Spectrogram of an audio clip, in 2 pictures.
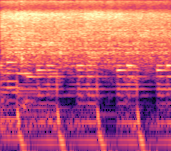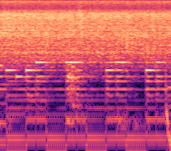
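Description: Chicken and onion-tomato masala sizzling in a frying pan while being stirred with a spatula, under steady background music.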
